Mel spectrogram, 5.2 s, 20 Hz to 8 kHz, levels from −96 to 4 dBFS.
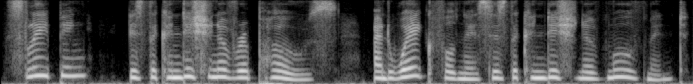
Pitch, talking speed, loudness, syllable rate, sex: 240 Hz, 150 wpm, -19 LUFS, 5.5 syllables/s, female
